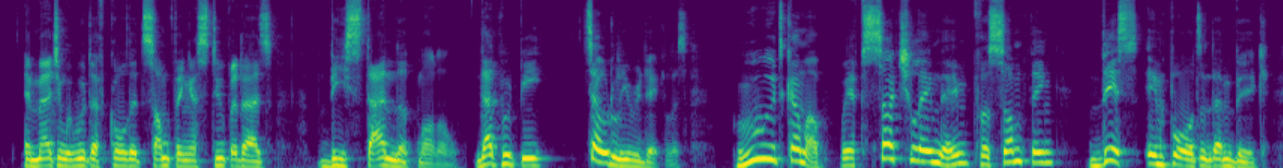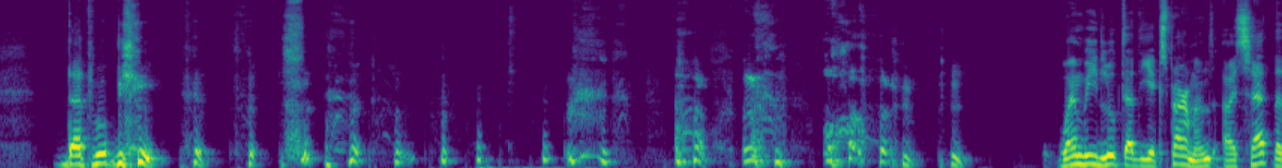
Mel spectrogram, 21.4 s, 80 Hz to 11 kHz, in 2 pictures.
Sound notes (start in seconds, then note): 14.8 sobs; 16.1 coughs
